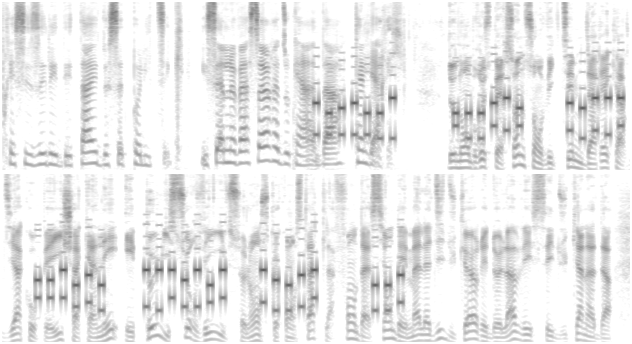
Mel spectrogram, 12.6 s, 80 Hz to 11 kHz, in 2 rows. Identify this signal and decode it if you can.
DTMF, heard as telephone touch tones, dialled by machine, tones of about 50 ms, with speech in French. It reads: 645641A *11#C0 92CBD 00D491 BAD5B7D C216D 119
